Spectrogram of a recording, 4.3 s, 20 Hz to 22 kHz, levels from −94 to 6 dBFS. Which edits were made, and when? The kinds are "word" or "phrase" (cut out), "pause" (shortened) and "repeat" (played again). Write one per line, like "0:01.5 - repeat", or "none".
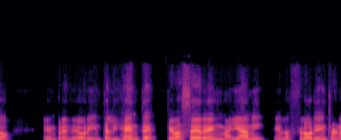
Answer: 0:02.0 - pause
